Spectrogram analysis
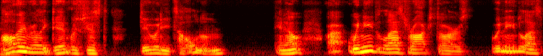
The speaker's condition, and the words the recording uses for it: Spasmodic dysphonia. It's not as hard to sing, but the more I talk, I start getting more hoarse.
